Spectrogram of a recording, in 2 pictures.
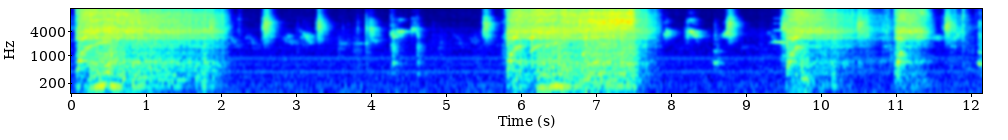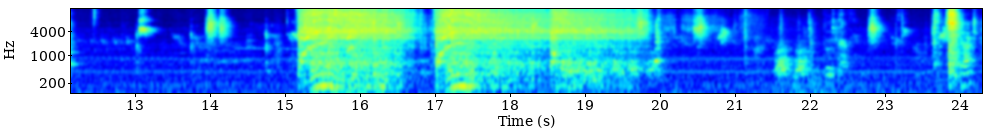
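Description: A sewing machine stitches a pillow frill in repeated loud bursts of a few seconds each, with a voice talking in the pauses between runs.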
